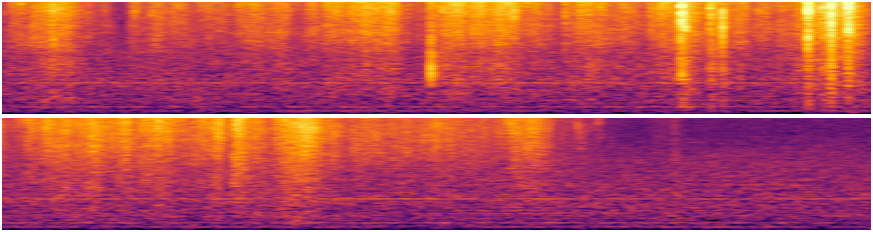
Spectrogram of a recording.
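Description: Clear plastic packaging bag crinkling and rustling as it is pulled open and the dress inside is worked out, with a few sharp crackles, most of them in the middle; the crinkling dies away about seven seconds in. A faint steady hum runs underneath.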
